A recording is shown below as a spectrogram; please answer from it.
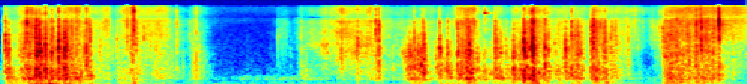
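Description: Fingertips lift, turn and rustle a large spread of thin printed newsprint pages lying flat, making bright, papery crinkling with almost no low end. The rustling runs in bursts, falls silent for about half a second, then resumes with a brief dip before a final flurry.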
